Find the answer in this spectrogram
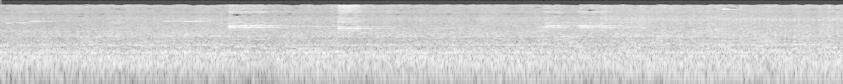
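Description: Steady street traffic noise around a roadside food stall, with a few short high-pitched squeaks about two, two and a half and four seconds in.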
